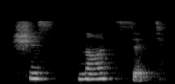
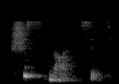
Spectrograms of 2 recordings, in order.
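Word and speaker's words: шістнадцять: Here we don't pronunciate T. We just lose it. She's not sit. But in written Ukrainian, we of course write T. She's not sit. But pronunciate she's not sit.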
